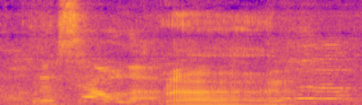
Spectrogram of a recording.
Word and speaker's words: bresaola: Bresaola.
